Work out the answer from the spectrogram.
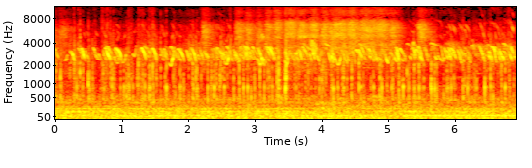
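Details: Many young chicks peep in a constant chorus of bright, falling chirps, several at once, with a steady low background hum and faint rustling.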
